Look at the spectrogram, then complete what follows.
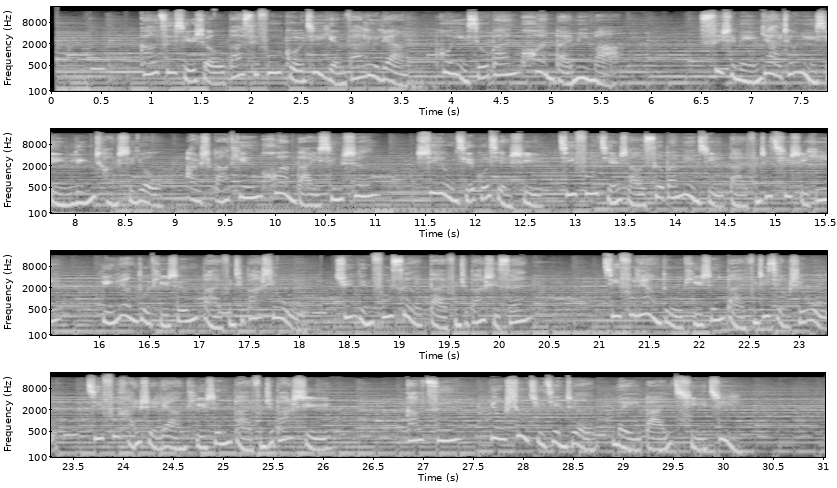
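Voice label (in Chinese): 广告化妆品品质; 化妆品大牌·品质高姿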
